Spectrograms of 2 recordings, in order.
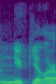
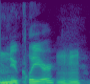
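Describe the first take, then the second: First: The word is pronounced like 'nucular'. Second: The word is pronounced like 'nuclear'. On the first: The speaker calls it wrong. "I also say nuclear a lot instead of" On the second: The speaker calls it right. "instead of nuclear"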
